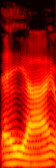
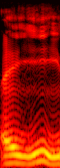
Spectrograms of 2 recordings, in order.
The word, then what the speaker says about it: Ai: Sometimes it's pronounced as A-I or A-E, depending on who you're looking at or listening to. I'm just going to call it A-I today, but this was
